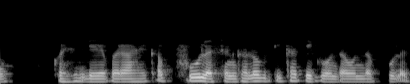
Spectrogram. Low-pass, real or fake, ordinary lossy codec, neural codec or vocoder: 3.6 kHz; real; none; none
